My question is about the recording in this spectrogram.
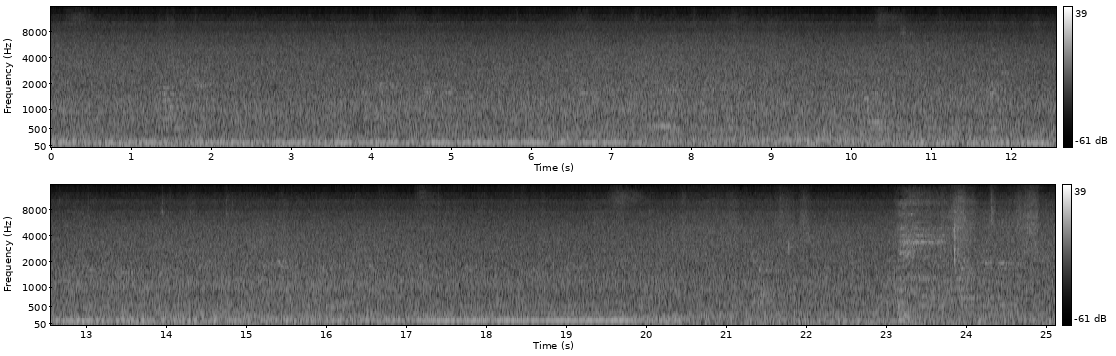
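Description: A steady low mechanical hum that eases slightly about twenty seconds in.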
